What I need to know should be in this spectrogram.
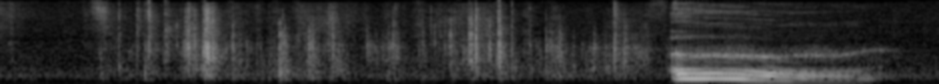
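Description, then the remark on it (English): Rustling and crinkling of Cambridge News newspaper pages being turned, several quick papery swishes over about three seconds, followed by a short drawn-out vocal exclamation. “that was sounds, not deliberate sounds, but I'll keep them in there of pages turning.”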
